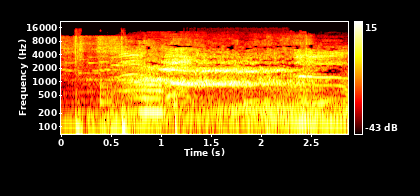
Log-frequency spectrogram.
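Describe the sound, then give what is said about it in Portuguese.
A car drifts to change lanes on a road near Ibirapuera, its tires skidding in a loud, sustained screech that holds steady for over two seconds above rumbling road and engine noise. “O cara deu um drift pra mudar de pista.”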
